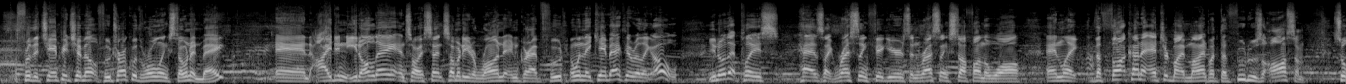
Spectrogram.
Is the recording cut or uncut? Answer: cut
